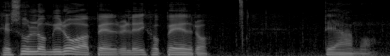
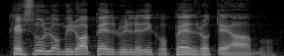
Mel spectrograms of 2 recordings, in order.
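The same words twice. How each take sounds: First: It is acted out with heartfelt, tender emotion. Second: It is said flatly, without acted emotion.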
